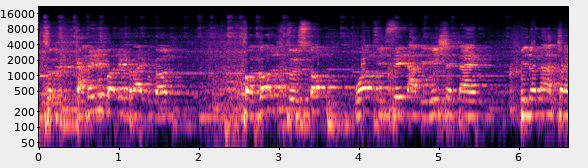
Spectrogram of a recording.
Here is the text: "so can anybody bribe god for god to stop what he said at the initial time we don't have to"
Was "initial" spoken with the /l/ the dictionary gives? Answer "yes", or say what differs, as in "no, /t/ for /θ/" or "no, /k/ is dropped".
no, /n/ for /l/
